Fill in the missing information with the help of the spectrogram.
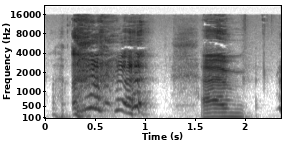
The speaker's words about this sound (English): Sounded like I was going to cry then, but actually I just had a cough.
